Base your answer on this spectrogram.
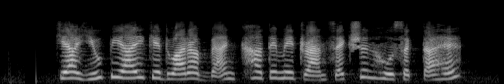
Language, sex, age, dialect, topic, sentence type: Hindi, female, 18-24, Marwari Dhudhari, banking, question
